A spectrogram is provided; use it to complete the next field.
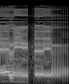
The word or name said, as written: anything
